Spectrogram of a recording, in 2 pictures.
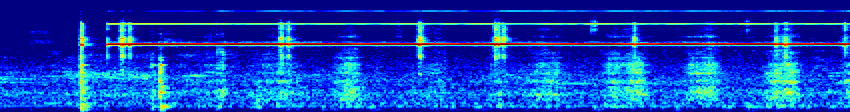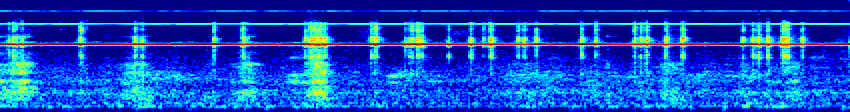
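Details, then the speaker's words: Buzz test on a T-match antenna tuner roller inductor: a steady buzz turns scratchy and spotty as the roller travels along the coil, revealing poor roller-to-coil contact; more noticeable when moved slowly. "so let's say there's a roller along here and you listen for the buzzing in the mediator and she sounds Scratchy that's where she's got some poor connections going across the length of the coil"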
